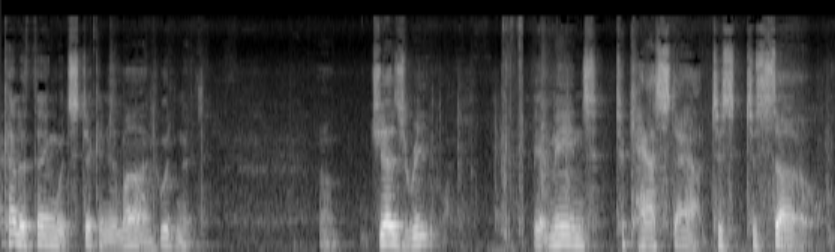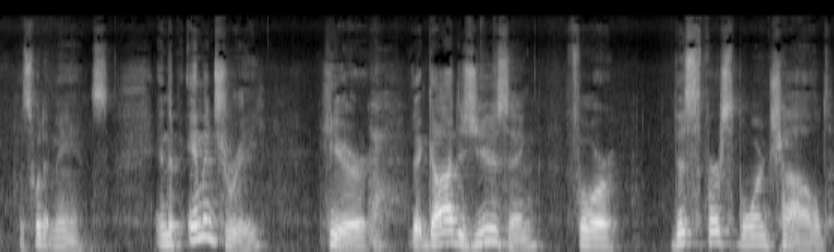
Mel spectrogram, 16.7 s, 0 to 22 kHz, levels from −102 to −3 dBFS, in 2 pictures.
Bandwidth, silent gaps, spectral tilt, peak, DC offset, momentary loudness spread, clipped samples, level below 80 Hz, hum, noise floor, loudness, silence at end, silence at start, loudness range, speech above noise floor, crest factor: 16 kHz; none; -5 dB/octave; -4 dBFS; under 0.1%; 15 LU; under 0.1%; -62 dBFS; none; -61 dBFS; -25 LUFS; 0 s; 0 s; 7 LU; 37 dB; 20 dB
